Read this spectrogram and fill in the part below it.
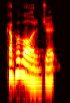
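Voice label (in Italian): "capovorge", dialettale crespinese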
